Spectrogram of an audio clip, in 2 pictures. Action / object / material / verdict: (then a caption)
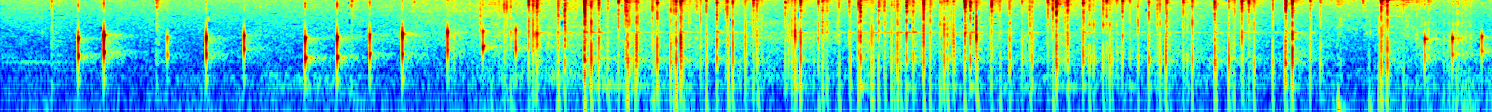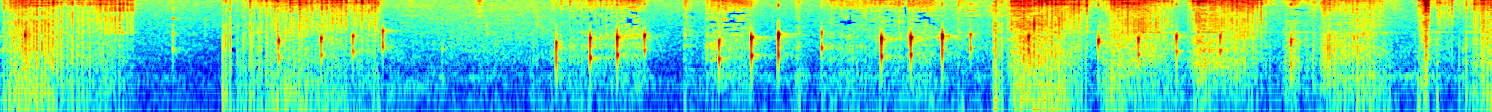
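scrape / ribbed glass Christmas bauble / glass / none. A hand-sized, hollow, gold ribbed Christmas bauble, apparently glass, is held in the hand while long red acrylic nails scratch quickly along its vertical ridges. The result is a zipper-like rasp of rapid, dry clicks, with some sharper, brighter ticks and short pauses between bursts.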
